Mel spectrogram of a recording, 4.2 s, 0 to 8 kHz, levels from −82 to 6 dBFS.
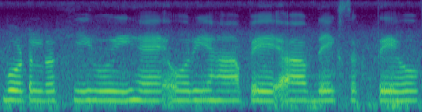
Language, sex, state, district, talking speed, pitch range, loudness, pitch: Hindi, female, Haryana, Charkhi Dadri, 155 wpm, 215-220 Hz, -17 LUFS, 215 Hz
